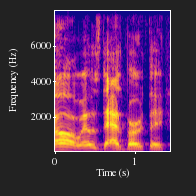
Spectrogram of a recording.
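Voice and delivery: low, soft and offhand, no big deal; unbothered shrug. Retold or imitated. Son shrugging off his dad's birthday, low and offhand.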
